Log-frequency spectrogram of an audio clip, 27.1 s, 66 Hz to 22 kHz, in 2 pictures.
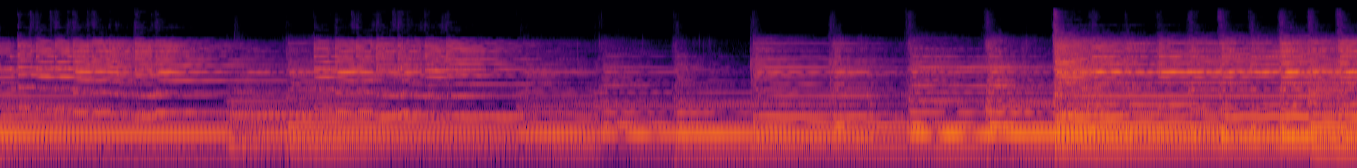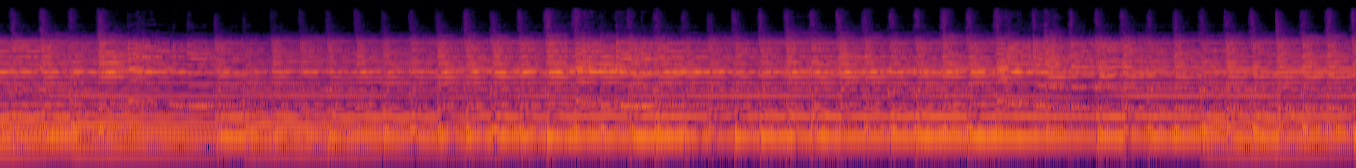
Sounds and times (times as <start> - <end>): Electric guitar: 0.0 - 27.1.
